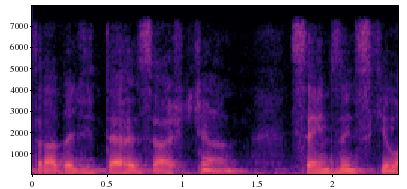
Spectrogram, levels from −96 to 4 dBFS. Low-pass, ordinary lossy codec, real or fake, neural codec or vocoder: 7.2 kHz; none; fake; codec, 16 kHz, 4 kbps, FunCodec, trained on LibriTTS, 50 frames a second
